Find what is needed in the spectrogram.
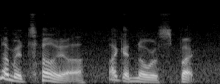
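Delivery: put-on stand-up comic voice, loud, swooping, punchy. Hearing a written line in a comedian's voice, reading it: Rodney Dangerfield voice. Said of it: "I can't read that without hearing that in Rodney Dangerfield's voice".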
